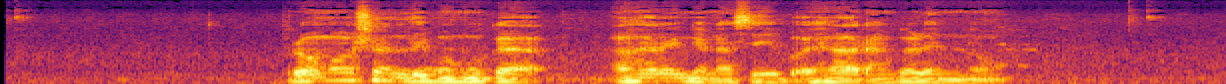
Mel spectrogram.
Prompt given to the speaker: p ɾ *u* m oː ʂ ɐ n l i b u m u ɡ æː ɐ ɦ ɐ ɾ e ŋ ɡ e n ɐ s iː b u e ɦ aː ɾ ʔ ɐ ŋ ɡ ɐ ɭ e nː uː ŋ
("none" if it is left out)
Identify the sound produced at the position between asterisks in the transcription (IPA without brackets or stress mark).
o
